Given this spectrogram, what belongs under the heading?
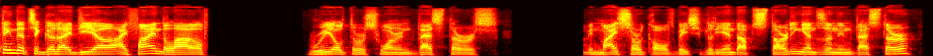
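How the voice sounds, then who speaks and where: Recorded very cleanly against a silent background, a man speaks at a medium pitch with ordinary pitch variation in an unremarkable speaking voice. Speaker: podcast host. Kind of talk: podcast interview talk.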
